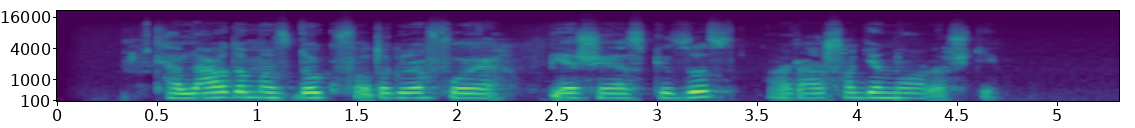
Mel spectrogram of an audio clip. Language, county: Lithuanian, Vilnius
